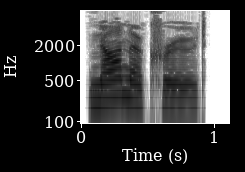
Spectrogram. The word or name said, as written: nonaccrued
